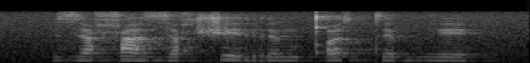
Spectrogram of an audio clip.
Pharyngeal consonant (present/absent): present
